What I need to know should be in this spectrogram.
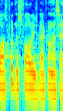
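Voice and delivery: usual speaking voice

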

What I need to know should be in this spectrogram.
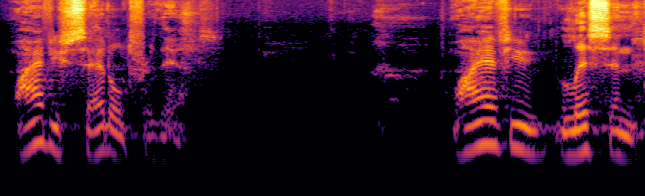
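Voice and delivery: a hushed, tender God asking Elijah why he is there; still small voice. Acted. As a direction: speak it like a still small voice calling in a cave. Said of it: "here's the still small voice".

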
